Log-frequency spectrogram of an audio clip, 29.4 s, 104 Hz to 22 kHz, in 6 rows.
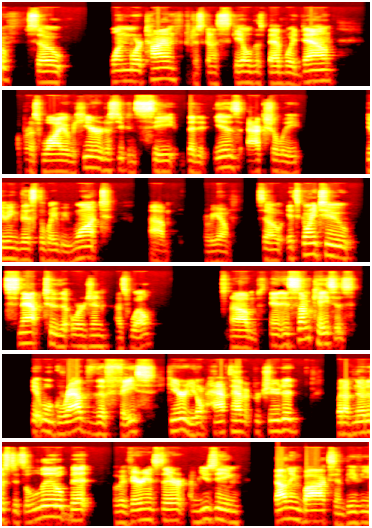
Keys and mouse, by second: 1.1 s, 2.3 ctrl+a, 4.6 y, 5.9 Tab, 8.3 s, 9.4 Tab, 10.0 Tab, 11.4 y, 12.1-12.6 middle drag, 12.8 y, 13.9-14.7 middle drag, 15.9 y, 16.4 y, 16.8-17.8 middle drag, 20.9 right click, 21.6 right click, 23.1-23.6 shift+middle drag, 23.7-29.4 middle drag.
